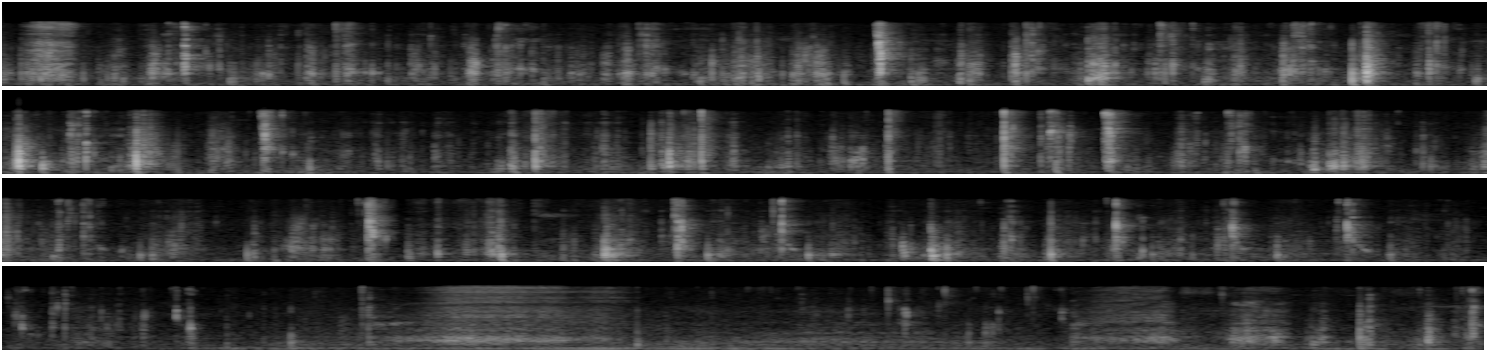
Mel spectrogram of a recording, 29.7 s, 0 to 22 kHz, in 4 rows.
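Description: Close-up mouth sounds of a person eating rice and mutton curry by hand: chewing with irregular sharp smacks and clicks, several a second. A softer, breathier sound comes about 24 seconds in.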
